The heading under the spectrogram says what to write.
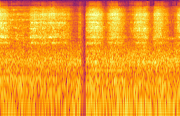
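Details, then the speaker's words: Emerson electric motor, no horsepower rating shown, removed from an air compressor and spun loose. A dry, gritty rasp and steady rough grinding as the shaft turns. The bearings have gone bad and the armature binds, so it won't start the compressor. "it's got a little bit of bearing noise to it."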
